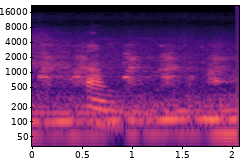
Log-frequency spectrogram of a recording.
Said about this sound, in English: What you're hearing there in the background is a neighborhood dog. Because I should just to give you a little scene setting here, we are sat underneath some beautiful old olive trees at some picnic tables in a little public park, it seems,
